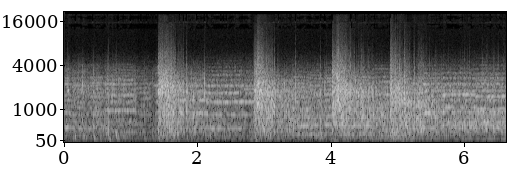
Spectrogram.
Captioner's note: gunshots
